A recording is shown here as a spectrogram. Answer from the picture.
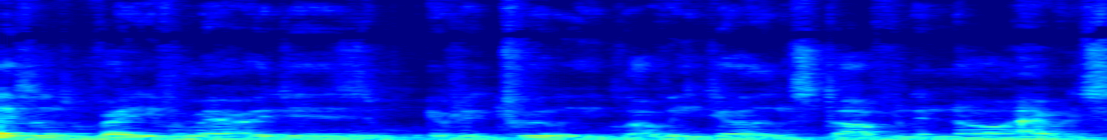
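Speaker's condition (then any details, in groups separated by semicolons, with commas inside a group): Brain injury; tongue cut off at age 5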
